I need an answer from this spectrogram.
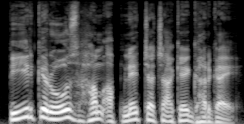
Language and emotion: Urdu, neutral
